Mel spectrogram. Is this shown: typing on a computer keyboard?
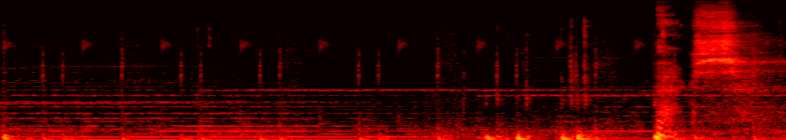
yes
